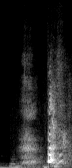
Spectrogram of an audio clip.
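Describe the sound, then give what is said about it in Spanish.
A single sneeze, fairly loud: a breathy intake building up, then a sharp explosive burst that trails off quickly. No talking. “Jesús.”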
